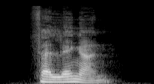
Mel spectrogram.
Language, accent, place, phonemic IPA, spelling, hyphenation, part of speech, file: German, Germany, Berlin, /fɛɐ̯ˈlɛŋɐn/, verlängern, ver‧län‧gern, verb, De-verlängern.ogg
- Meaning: 1. to lengthen 2. to prolong, to extend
